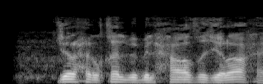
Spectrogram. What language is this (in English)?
Arabic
